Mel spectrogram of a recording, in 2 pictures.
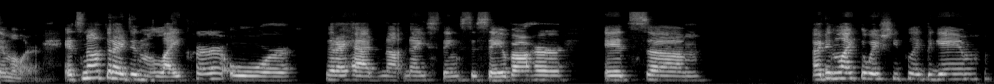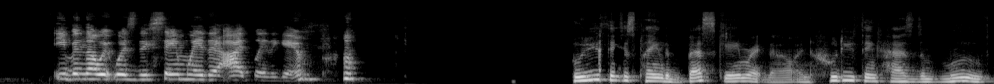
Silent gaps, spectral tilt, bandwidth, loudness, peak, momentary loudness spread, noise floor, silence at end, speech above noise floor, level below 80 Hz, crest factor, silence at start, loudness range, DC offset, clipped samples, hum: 14.50-14.59 s; -5.5 dB/octave; 12.5 kHz; -19 LUFS; -2 dBFS; 13 LU; -83 dBFS; 0 s; 65 dB; -70 dBFS; 18 dB; 0 s; 4 LU; under 0.1%; under 0.1%; none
